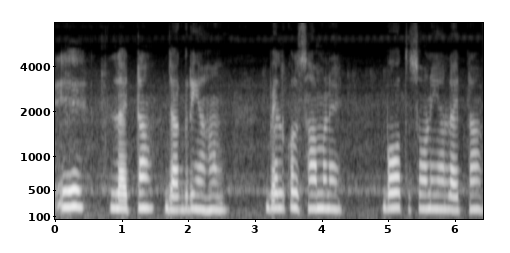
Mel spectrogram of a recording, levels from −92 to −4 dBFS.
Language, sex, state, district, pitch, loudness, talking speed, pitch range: Punjabi, female, Punjab, Fazilka, 220 Hz, -18 LUFS, 105 wpm, 205-230 Hz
